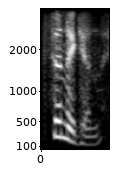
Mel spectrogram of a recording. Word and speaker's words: Finnegan: Finnegan.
